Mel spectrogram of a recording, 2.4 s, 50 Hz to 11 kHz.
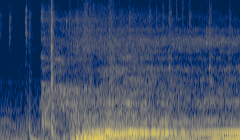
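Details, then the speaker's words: Mercedes GLA 45 after fuel pump replacement for stalling while driving: short crank, then the engine catches quickly and settles into a steady, even idle. Fuel pressure stays within spec; stalling fixed. "kita start, dia punya fuel pressure, ni fuel pressure daripada fuel pump belakang dia maintain."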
